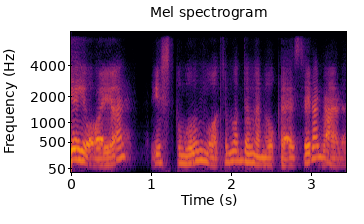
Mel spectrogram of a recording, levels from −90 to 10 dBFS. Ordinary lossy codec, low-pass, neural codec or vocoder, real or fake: AAC, 48 kbps; 7.2 kHz; codec, 16 kHz, 0.5 kbps, FreqCodec, smaller model; fake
